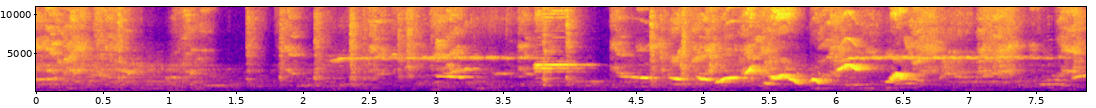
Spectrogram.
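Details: Short-tailed bird in an aggressive, agitated state, a song used in bird contests to rouse rival birds to fight, recorded indoors: rapid jumbled chirps, sliding whistles and rising-falling notes, growing louder in the second half.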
